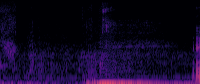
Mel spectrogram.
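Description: Handling noise of a boxed Funko Pop vinyl figure being lifted out of a cardboard shipping box and turned over in the hands: light rustling, with a dull thump about a second in.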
